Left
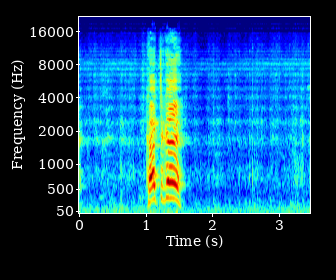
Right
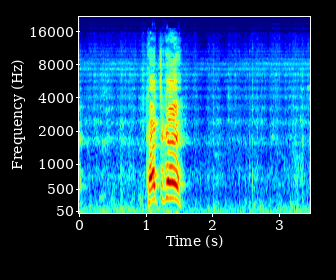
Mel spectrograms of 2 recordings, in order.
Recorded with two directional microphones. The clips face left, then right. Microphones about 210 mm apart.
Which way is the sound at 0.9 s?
15° right (ahead or behind).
